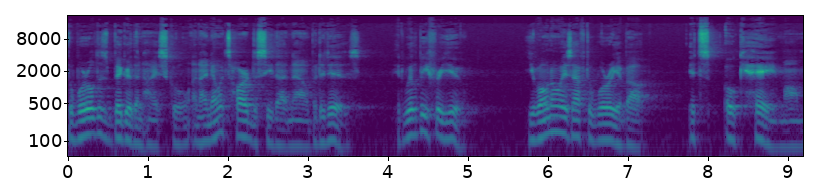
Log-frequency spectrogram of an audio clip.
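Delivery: ordinary delivery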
